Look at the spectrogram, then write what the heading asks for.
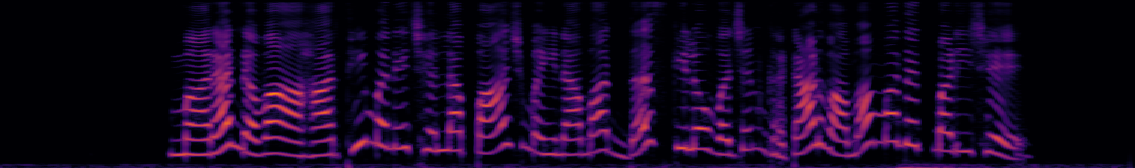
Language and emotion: Gujarati, happy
